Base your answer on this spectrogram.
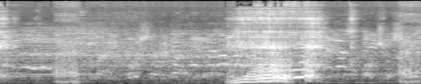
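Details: Snoring during sleep: one low, rumbling snore, partly masked by a television playing Spanish speech and music.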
